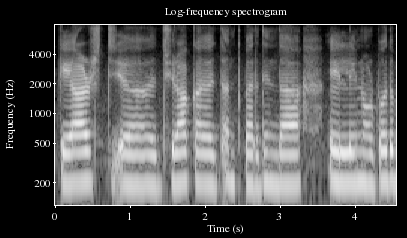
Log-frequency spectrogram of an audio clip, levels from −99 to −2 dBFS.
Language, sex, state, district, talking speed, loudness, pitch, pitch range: Kannada, female, Karnataka, Bidar, 90 wpm, -18 LUFS, 200 Hz, 190-205 Hz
